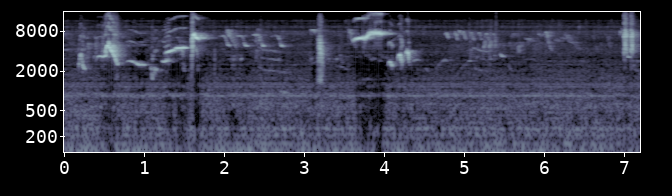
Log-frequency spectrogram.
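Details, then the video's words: Tledekan gunung lure song with rapid bright chirps, short slurred whistles and a sharp tick, in uneven bursts that taper to soft notes. "Pancingan Tledekan Gunung Agar Cepat Emosi Dan Cepat Bunyi"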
